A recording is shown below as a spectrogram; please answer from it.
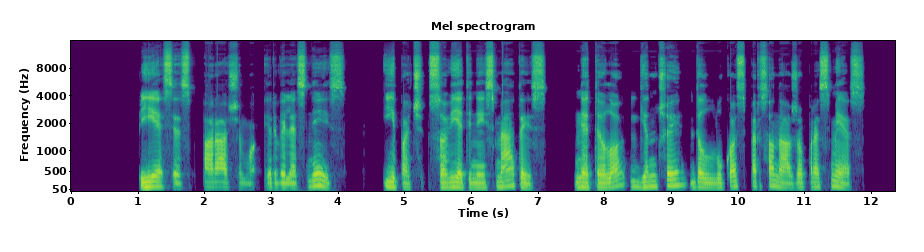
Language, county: Lithuanian, Panevėžys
